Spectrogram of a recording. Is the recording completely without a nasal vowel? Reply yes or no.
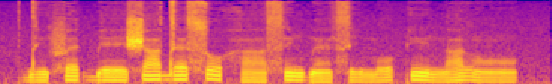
no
